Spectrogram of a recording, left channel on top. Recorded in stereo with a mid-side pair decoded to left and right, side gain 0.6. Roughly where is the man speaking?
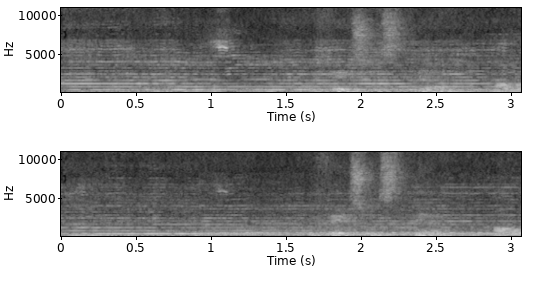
Ahead right.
